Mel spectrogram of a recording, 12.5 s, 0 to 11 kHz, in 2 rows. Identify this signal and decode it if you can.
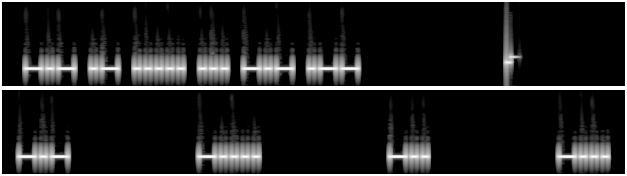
Morse code, heard as a keyed tone, about 22 wpm, spaced as for 11 wpm, 700 Hz. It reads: KA5SKW K6DB
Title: USA Call Signs - 8x Character Spacing - 22wpm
